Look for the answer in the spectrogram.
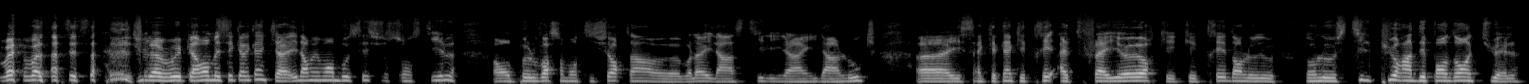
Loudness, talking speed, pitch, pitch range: -27 LUFS, 235 wpm, 160 Hz, 140-185 Hz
